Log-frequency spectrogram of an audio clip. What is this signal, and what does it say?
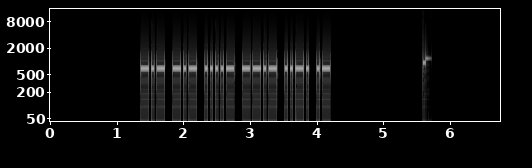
Morse code, heard as a keyed tone, about 30 wpm, 700 Hz. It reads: KK4QFA
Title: USA Call Signs Repeated 3x 30wpm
